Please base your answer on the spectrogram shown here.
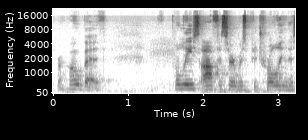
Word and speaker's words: Rehoboth: And then on March 15th, now we're back to the pronunciation. How do you say that? Rehoboth. Rehoboth.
